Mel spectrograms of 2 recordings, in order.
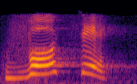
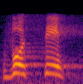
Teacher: você última sílaba a sílaba mais forte oxítona vamos acentuar a vogal mais forte também vamos acentuar as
